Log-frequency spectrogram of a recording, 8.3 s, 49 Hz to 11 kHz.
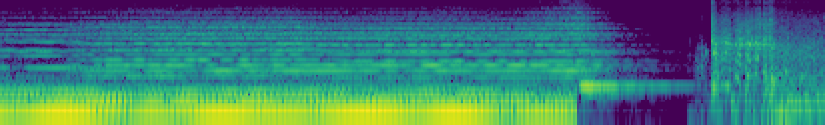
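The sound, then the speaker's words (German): A car engine runs loud with a steady rumble for several seconds, then cuts off, leaving a faint hum before a sudden burst of mechanical noise, as a company CEO drives to a coal mine site after an explosion. No one speaks. “der CEO der Rheinkohle KG, nach einem Anruf zu seinem Auto und kommt um 18.12 Uhr auf dem Gelände der Mine an.”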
